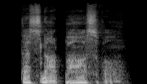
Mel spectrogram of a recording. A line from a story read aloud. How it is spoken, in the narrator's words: Aaron murmured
